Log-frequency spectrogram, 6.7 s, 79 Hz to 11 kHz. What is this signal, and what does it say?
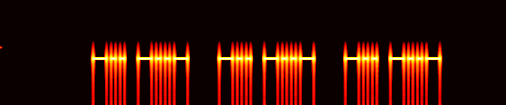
Morse code, heard as a keyed tone, about 20 wpm, 700 Hz. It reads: DX DX DX
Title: Abbreviations Repeated 3x - 20wpm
